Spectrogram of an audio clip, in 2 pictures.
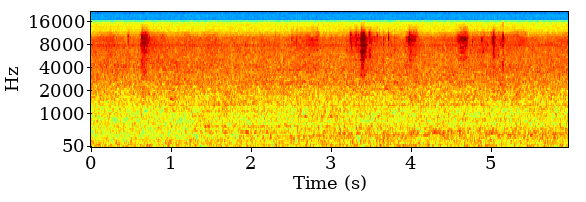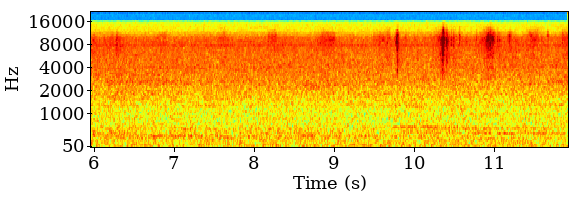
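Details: Steady, dense wind-like rushing noise fills the whole stretch with no animal voice standing out.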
